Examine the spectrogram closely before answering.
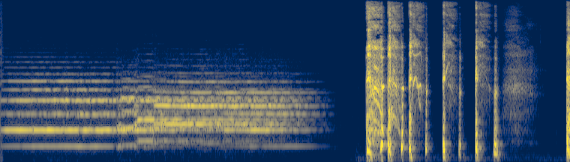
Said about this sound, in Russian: И вот я сижу, вроде разговариваю в нос, кашляю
